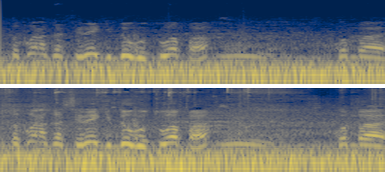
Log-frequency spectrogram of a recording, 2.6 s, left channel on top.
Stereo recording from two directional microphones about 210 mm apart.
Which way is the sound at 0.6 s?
25° right (ahead or behind).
